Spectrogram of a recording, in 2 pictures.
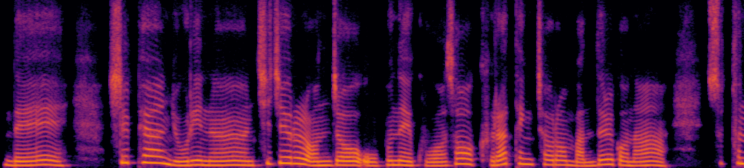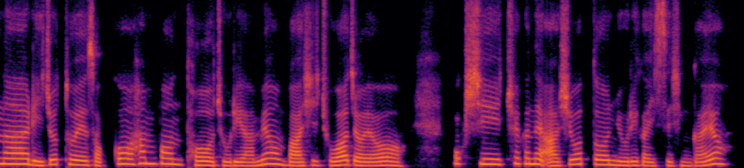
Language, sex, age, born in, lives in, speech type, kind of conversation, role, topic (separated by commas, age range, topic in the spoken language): Korean, female, 35-39, South Korea, France, read, expert-assistant, expert, 세계 각국의 요리 문화를 조합해서 나만의 퓨전 요리를 만들어 본다면 어떤 조합이 가장 흥미로울까요?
